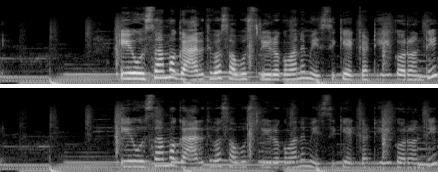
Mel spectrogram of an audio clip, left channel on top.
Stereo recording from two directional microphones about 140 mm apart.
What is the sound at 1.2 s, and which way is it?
Speech, 55° left (ahead or behind).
